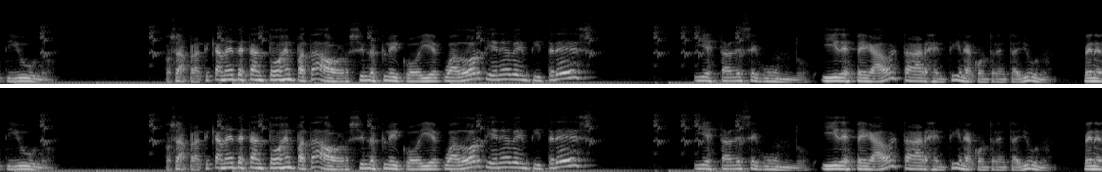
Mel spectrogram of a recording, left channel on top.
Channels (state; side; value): identical; both; correlation 1.00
